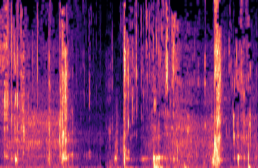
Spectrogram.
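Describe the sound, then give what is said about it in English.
Loud, wet chewing and biting, likely on grapes, comes as irregular crunchy bites and squelchy chews one after another, close and prominent. “It's just very hard to concentrate. You're chewing very loudly. I'm the king. I will chew how I want to chew.”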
